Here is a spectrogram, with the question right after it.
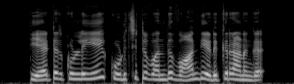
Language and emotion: Tamil, disgusted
